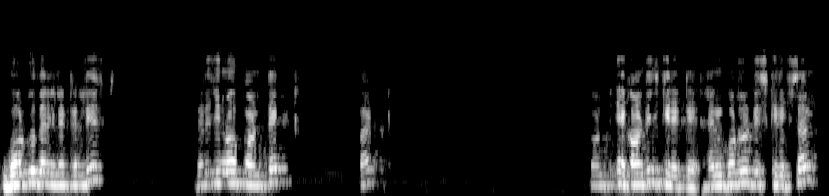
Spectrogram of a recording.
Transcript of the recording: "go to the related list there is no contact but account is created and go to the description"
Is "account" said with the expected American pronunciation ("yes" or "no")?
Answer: yes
